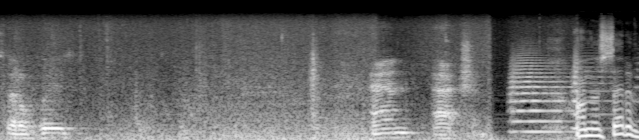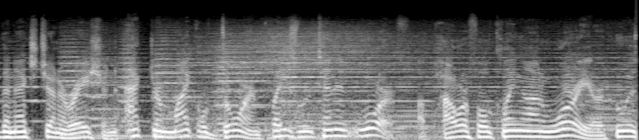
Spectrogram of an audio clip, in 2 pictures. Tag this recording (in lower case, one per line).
speech
music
